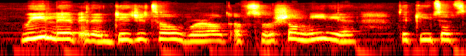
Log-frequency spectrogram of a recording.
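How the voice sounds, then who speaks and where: Speaking with a Filipino accent, a woman uses a fairly high pitch, a moderate pace, and fairly even intonation. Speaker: vlogger. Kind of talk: scripted vlog monologue. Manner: casual, conversational.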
